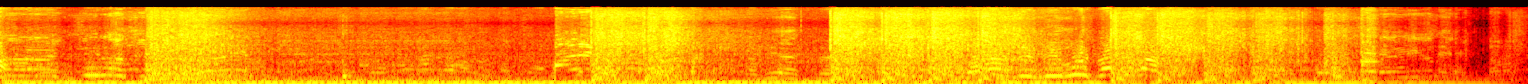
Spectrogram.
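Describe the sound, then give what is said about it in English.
Loud, chaotic gunfire crackles nonstop with heavy explosion booms and sharp cracks of bullets whizzing by overhead, harsh, while indistinct voices shout beneath the barrage before it fades at the end. “I just wanted you to sort of have just a clip of that as you hear bullets just whizzing by them.”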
